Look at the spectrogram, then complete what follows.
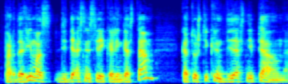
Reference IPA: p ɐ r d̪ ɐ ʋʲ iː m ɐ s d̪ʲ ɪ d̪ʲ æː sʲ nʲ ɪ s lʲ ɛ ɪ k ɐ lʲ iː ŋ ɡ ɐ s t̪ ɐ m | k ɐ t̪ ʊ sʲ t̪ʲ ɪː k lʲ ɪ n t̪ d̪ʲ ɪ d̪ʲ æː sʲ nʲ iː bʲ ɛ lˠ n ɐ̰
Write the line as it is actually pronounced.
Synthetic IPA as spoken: p ɐ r d̪ ɐ ʋʲ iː m ɐ s d̪ʲ ɪ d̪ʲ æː sʲ nʲ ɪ s ɾʲ ɛ ɪ k ɐ lʲ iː ŋ ɡ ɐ s t̪ ɐ m | k ɐ t̪ ʊ ʃʲ t̪ʲ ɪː k ɾʲ ɪ n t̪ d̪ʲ ɪ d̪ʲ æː sʲ nʲ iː pʲ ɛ lˠ n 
